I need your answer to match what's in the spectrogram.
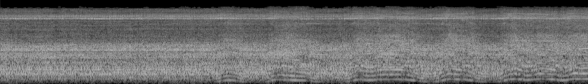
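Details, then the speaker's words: Traxxas Sport Maxx/T-Maxx 2.5 nitro engine after sitting four to five years, running after a suspected fuel-delivery problem from a blown vent line: high buzz blipping up and down about once a second, clean, no stumbling; runs great. "I don't think it was getting fuel and not enough pressure to push fuel through but now it seems to be working"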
